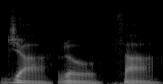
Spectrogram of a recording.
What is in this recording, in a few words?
"jarotha", concat syllables; Affixing experiment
